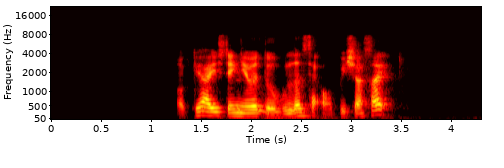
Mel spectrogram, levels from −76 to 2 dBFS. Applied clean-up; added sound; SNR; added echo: neural mask model DeepFilterNet 3.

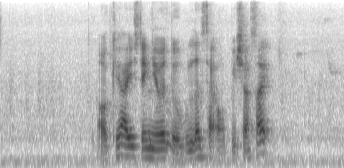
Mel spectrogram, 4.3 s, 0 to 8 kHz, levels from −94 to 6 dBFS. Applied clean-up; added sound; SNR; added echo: none; Cough; 15 dB; none.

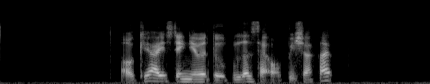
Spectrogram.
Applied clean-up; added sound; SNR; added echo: neural diffusion model UNIVERSE++.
